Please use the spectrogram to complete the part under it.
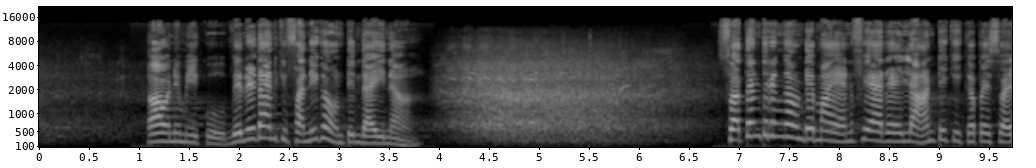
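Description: A woman speaks calmly through a microphone in a large hall.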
